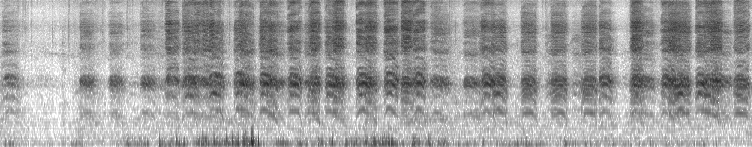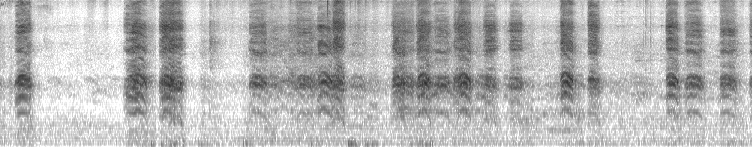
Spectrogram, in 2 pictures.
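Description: Birds calling: many short, harsh calls in quick succession, with a break of a couple of seconds near the middle. A low rumble runs under the first third.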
